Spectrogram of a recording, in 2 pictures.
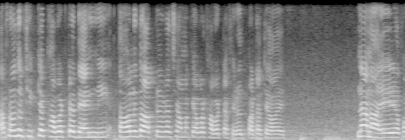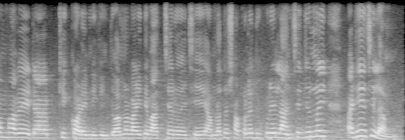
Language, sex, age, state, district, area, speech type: Bengali, female, 45-60, West Bengal, South 24 Parganas, urban, spontaneous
